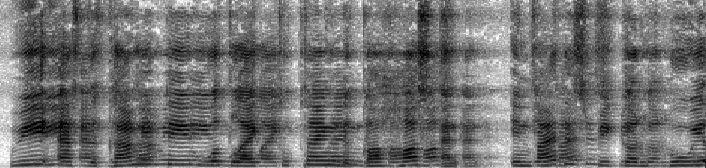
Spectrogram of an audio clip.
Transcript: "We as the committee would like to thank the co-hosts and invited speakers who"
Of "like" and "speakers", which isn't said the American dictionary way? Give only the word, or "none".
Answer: speakers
